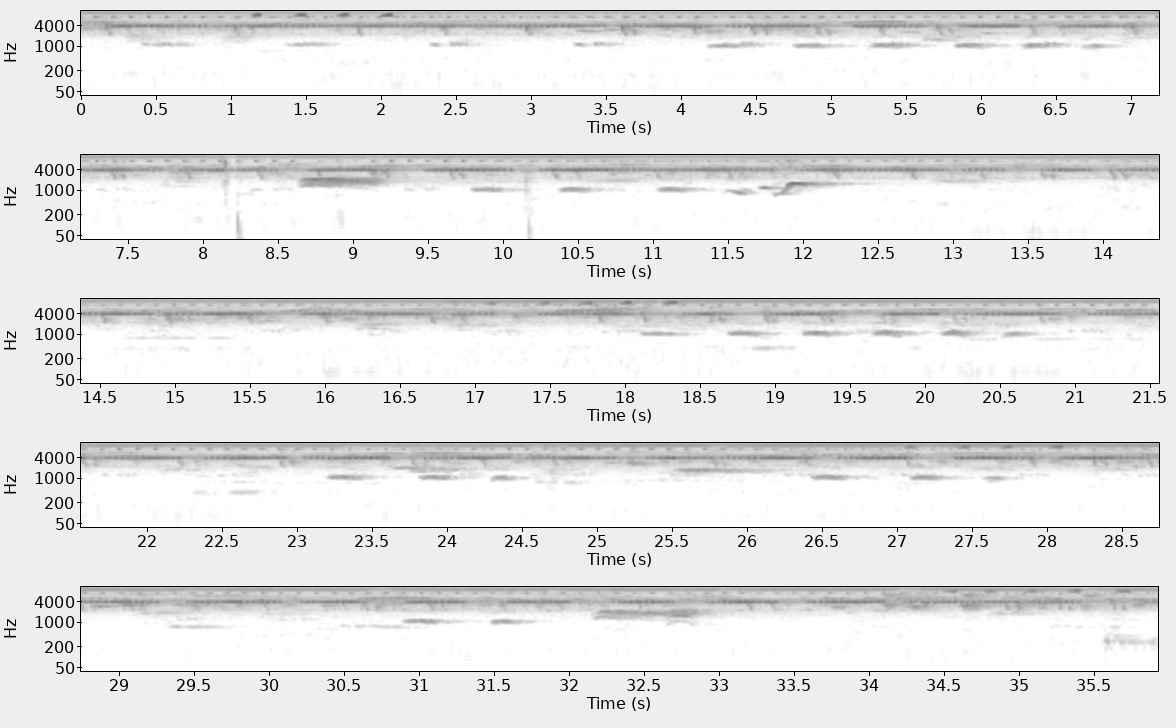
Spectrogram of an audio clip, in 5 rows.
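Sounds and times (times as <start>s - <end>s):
crickets chirring: 0.0s - 35.9s
bird calling: 9.8s - 12.3s.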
